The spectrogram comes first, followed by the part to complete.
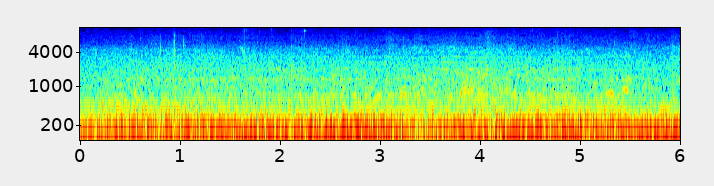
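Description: A motor vehicle's engine idling with a steady low hum, against street traffic noise.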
